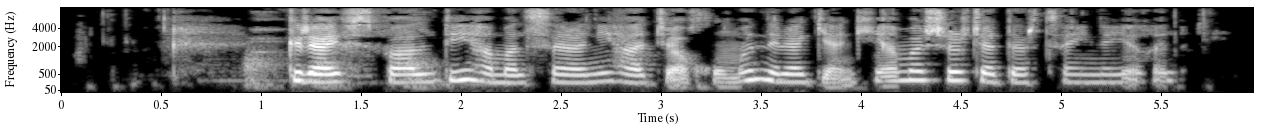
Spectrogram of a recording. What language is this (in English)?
Armenian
